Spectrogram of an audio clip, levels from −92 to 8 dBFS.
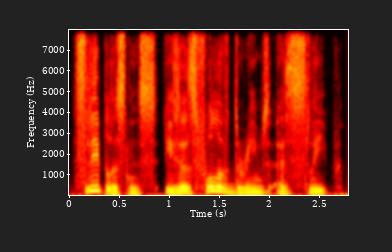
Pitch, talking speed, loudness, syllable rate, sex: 160 Hz, 170 wpm, -18 LUFS, 3.8 syllables/s, male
